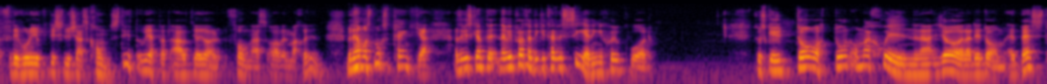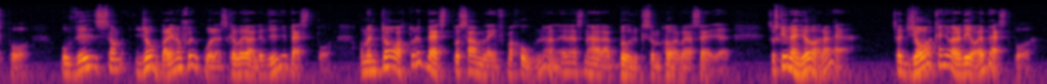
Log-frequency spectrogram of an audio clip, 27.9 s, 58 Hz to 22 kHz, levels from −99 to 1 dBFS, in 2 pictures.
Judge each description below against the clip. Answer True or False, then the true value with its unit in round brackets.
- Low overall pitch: False (155 Hz)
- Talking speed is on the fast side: True (205 wpm)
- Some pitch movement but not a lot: False (8.2 semitones)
